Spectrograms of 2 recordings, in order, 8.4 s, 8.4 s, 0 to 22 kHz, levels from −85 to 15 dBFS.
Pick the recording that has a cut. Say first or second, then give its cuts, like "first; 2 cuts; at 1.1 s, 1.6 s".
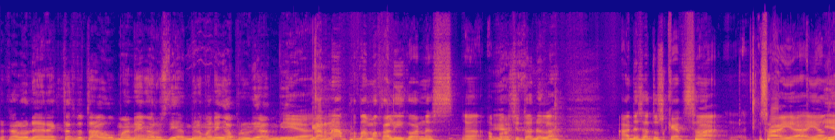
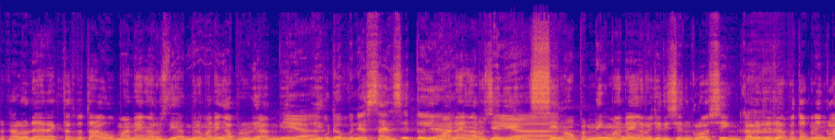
first; 1 cut; at 3.1 s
